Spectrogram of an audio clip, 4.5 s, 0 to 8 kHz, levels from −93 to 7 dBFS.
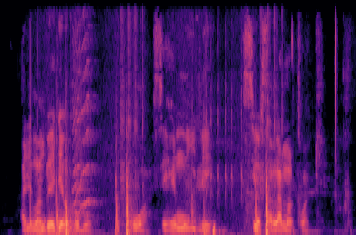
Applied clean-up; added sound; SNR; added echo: none; Walk, footsteps; 3 dB; none.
